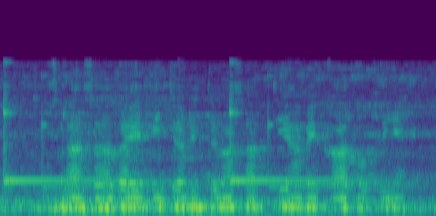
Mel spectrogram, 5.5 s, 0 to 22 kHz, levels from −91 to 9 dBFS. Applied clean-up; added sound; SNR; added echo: none; Doorbell; 10 dB; reverberation time 1.2 s.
